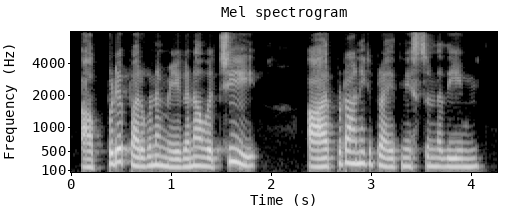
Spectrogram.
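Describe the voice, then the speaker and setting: A woman narrating a family drama story in a plain, steady storytelling manner. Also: on the low side.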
